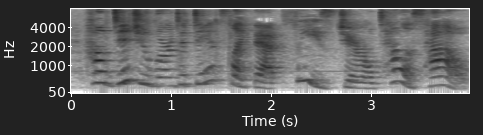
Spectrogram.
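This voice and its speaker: A woman puts on a character voice at an extremely high pitch with very wide pitch swings, speaking at a fairly slow pace with slight echo and clear background noise. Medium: read story.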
